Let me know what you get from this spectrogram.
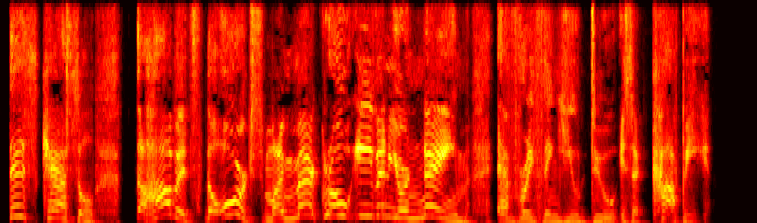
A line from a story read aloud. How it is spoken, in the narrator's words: Martin shouted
